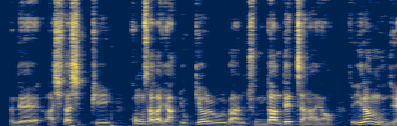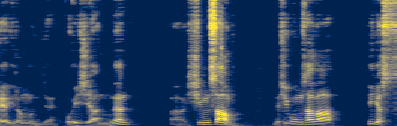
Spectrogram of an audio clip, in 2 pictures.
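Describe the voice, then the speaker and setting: Speaking in a Gyeongsang accent, a man at medium pitch goes at a fairly slow pace, with lively intonation and big swings in loudness. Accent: Korean regional dialect (Gyeongsang). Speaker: real estate YouTuber. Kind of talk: live-streamed lecture.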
